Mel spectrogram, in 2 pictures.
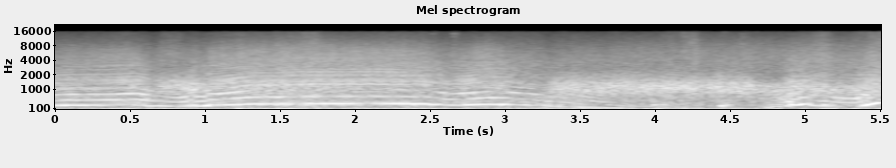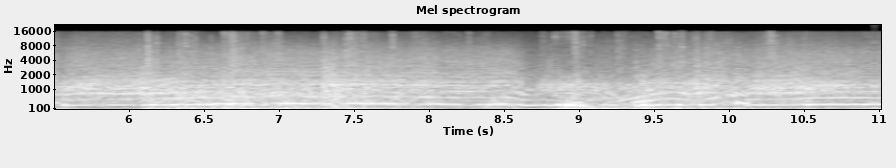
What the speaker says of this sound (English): I'm just doing donuts here on the mountain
